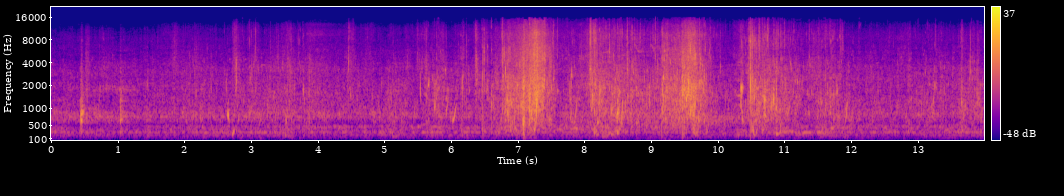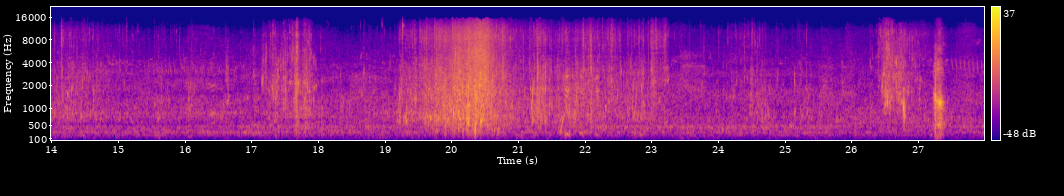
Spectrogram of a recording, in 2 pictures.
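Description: Large wels catfish thrashing in shallow muddy water, with several sudden splashes, the loudest about twenty seconds in, over a steady trickle of water.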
